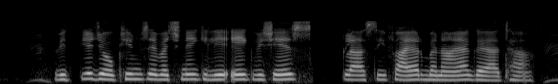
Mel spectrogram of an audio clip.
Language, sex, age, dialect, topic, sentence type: Hindi, female, 18-24, Hindustani Malvi Khadi Boli, banking, statement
